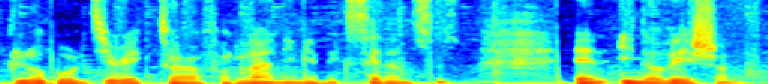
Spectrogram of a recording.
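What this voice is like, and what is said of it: English with French accent. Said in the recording (French): “avec mon accent Frenchy”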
